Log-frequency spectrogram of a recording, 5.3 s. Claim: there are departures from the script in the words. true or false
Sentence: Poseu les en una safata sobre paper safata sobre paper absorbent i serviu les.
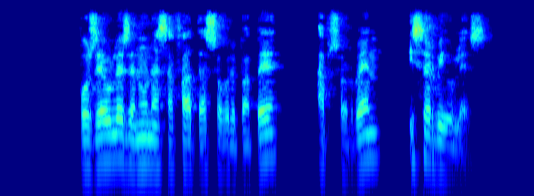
true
